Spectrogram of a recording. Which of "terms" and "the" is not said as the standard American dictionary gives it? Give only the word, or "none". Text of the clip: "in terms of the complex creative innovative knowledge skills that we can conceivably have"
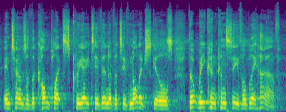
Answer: none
